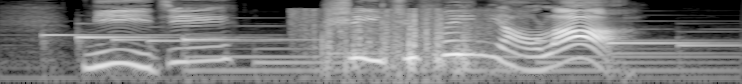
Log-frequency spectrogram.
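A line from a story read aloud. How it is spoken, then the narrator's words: Loud. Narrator (Chinese): 爸爸妈妈大声说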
